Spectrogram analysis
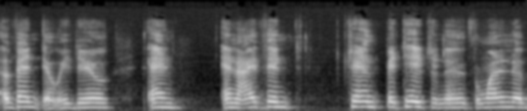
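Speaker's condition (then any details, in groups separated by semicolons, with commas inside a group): Cerebral palsy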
